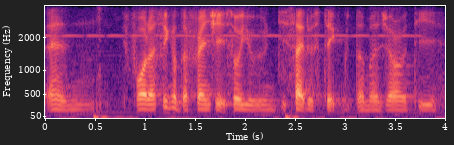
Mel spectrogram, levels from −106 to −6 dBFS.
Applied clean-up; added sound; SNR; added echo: none; Rattle + Wind instrument, woodwind instrument; 18 dB; none.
